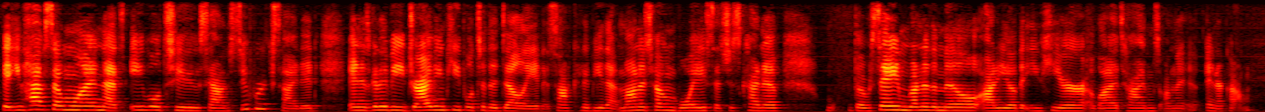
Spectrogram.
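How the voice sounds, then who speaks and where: A woman's voice: mid-range voice, steady tone, brisk. A woman co-hosting a casual business podcast, explaining in a confident, instructive way. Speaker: podcast co-host, marketing staff.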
